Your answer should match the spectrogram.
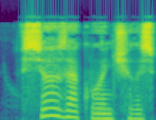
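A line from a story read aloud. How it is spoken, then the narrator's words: Muttered. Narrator (Russian): пробормотал он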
